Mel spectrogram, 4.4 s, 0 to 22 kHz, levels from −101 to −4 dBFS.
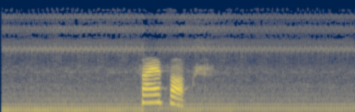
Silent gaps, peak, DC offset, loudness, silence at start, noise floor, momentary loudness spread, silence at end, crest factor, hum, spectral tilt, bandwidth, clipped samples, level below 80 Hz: none; -2 dBFS; under 0.1%; -14 LUFS; 0.05 s; -37 dBFS; 25 LU; 1.55 s; 20 dB; 50 Hz at -35 dBFS; -4.5 dB/octave; 17 kHz; under 0.1%; -40 dBFS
